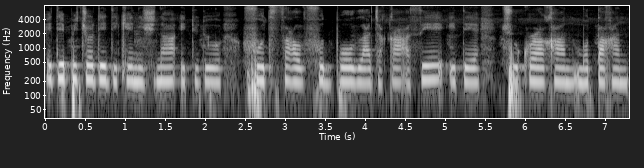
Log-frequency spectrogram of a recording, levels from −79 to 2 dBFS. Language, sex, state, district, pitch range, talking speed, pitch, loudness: Nagamese, female, Nagaland, Kohima, 190-205 Hz, 130 wpm, 195 Hz, -19 LUFS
